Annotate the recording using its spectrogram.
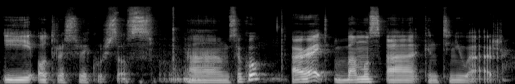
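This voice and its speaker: An American man from Michigan teaching English in Spanish on a live online lesson. He reads phrases slowly and answers viewer questions in a relaxed way. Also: on the low side. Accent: American English speaker talking Spanish. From Michigan, USA. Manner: slow deliberate read-aloud.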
